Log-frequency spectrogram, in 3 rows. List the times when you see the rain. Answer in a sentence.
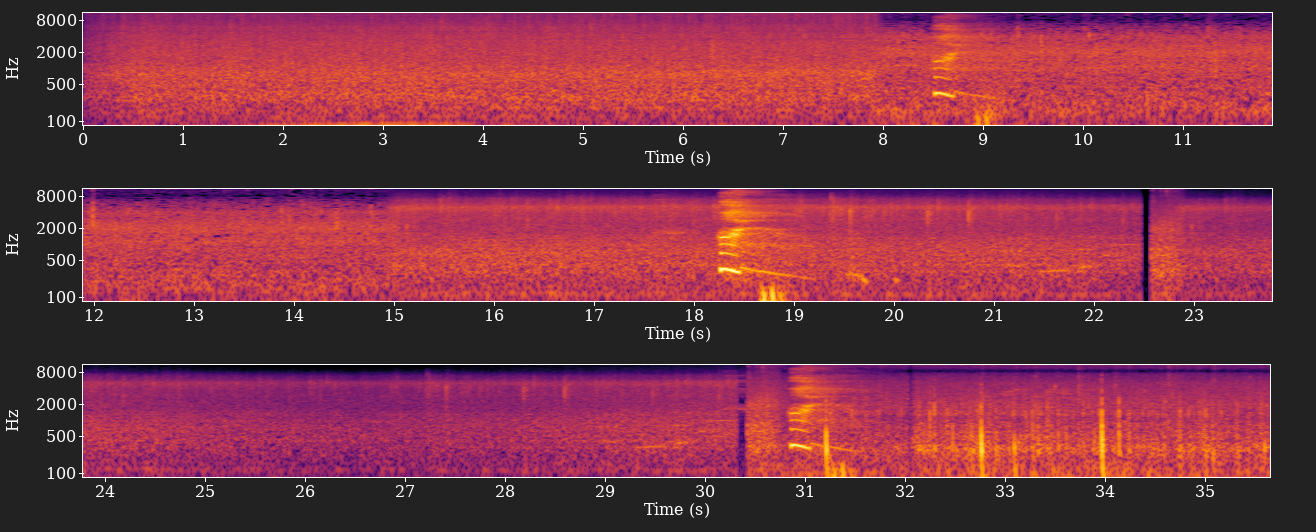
You can hear the rain from 0.0 to 35.6 s.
